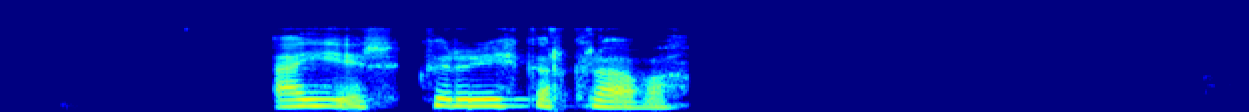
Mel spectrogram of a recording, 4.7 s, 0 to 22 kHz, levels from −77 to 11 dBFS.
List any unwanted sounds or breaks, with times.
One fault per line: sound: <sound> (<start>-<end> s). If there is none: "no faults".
no faults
